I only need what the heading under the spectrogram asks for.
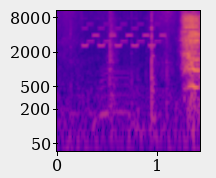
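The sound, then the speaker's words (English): A phone rings with a quick run of thin, high electronic chirps. Near the end, a louder, breathy rush of noise cuts in. “Oh shit, someone's calling me.”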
